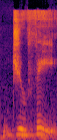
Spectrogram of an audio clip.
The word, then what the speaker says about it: juve: have me define is juve. So, we say Juve. We might have different pronunciations, and of course, the French speaking islands and French would, be better at pronouncing this.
